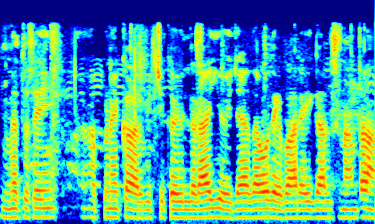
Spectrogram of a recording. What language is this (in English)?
Dogri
